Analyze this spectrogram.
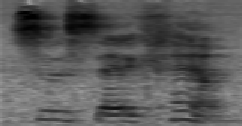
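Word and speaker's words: סוסכם: good with this, that in the plurals though, in the type 2, the accent goes to the last syllable, like y'all's horses, susechem, susechem, susechem, and susehen. So the accent goes on the end.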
